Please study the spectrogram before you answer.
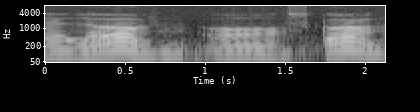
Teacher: en slags mellomlyd mellom Ø og Å. Det typisk for Vesttelemark. · Term: spesielle vokalen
